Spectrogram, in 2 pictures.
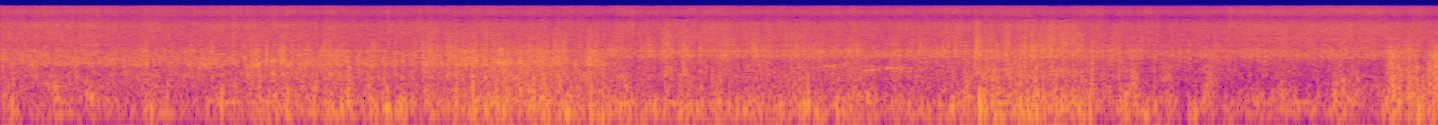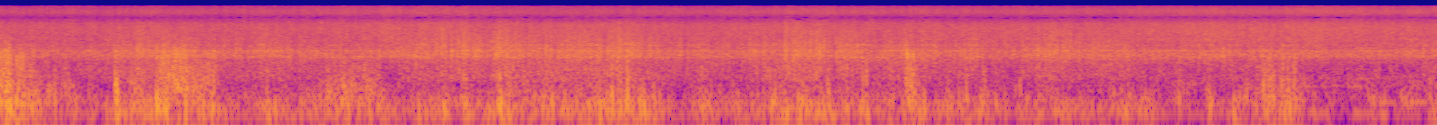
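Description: Water rushing steadily over the surface of a bowl water slide: a continuous hiss, with a few short louder sounds about halfway through.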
